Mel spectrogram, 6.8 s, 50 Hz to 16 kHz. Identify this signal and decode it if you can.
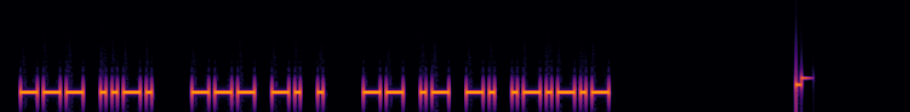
Morse code, heard as a keyed tone, about 28 wpm, 700 Hz. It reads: OF ONE MAN.
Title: Sentences from Top 1000 Words - Review Part 6 - 28wpm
